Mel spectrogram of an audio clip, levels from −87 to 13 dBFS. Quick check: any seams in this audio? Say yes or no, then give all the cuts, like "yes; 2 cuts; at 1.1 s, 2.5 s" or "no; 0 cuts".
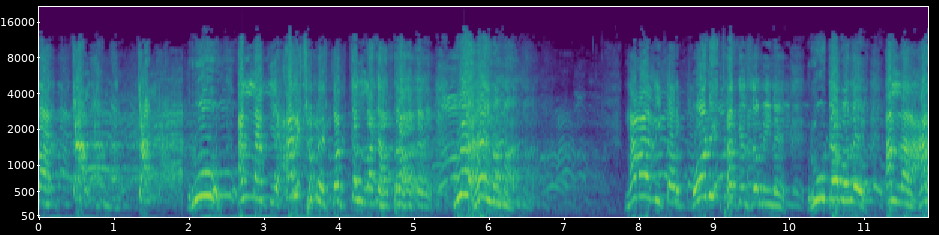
yes; 1 cut; at 1.8 s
